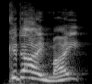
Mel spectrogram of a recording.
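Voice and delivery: hammed-up Australian accent; mock Australian accent. Cohost tries again in a mock Australian accent. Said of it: "That's better".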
